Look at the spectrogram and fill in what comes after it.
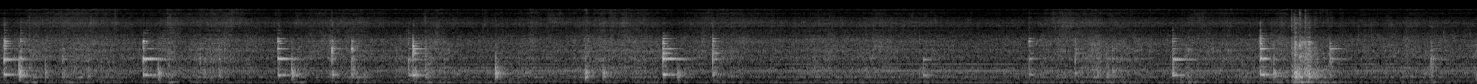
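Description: Chicken pieces and ground spices sizzling as they are stirred and fried in a metal pot, a steady hiss. A spoon knocks against the pot at irregular moments, with a quick run of knocks near the end.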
